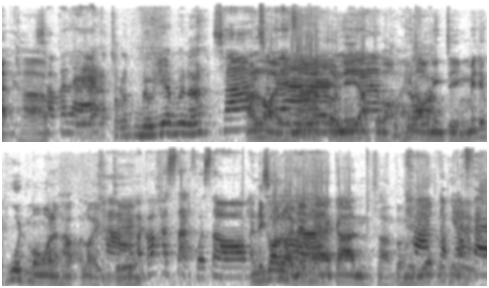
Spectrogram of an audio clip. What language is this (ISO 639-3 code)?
tha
